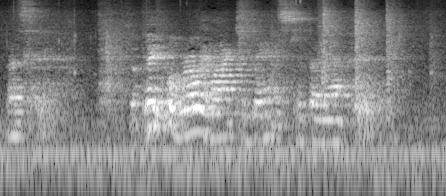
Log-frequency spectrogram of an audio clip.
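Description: Indistinct speech: a voice talking in short, low phrases that are too unclear to make out as words.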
